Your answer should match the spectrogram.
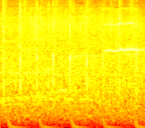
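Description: Audience applauding over background music with a steady beat of about three beats a second.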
